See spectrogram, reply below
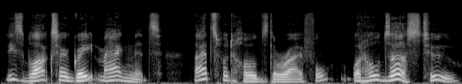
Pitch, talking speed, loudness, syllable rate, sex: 170 Hz, 170 wpm, -18 LUFS, 4.4 syllables/s, male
